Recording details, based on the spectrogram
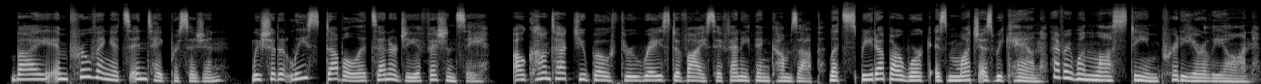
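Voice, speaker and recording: Woman doing a polite analytical android lady from a video game, lowish voice, formal and exact, dry clean sound. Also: darkish tone, no echo, close to an everyday voice. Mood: calm, analytical. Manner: formal, precise, measured, matter-of-fact. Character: calm, logical female android crew member, polite and analytical. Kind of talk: video game character voice acting.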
